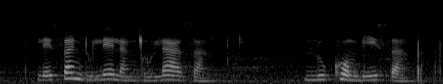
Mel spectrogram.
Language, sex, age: Zulu, female, 20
